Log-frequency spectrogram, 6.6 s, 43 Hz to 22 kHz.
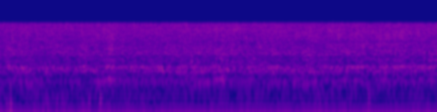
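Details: Many honey bees buzzing at the entrance of a top-bar hive in Lynchburg, Virginia, returning with grey and some orange pollen during a warm 60°F spell in February; an unbroken, droning hum throughout.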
